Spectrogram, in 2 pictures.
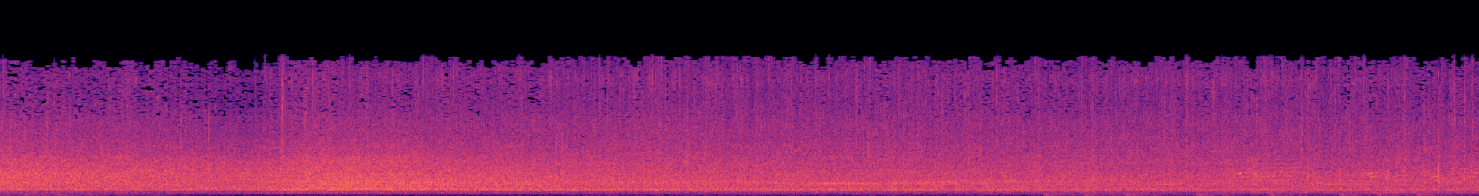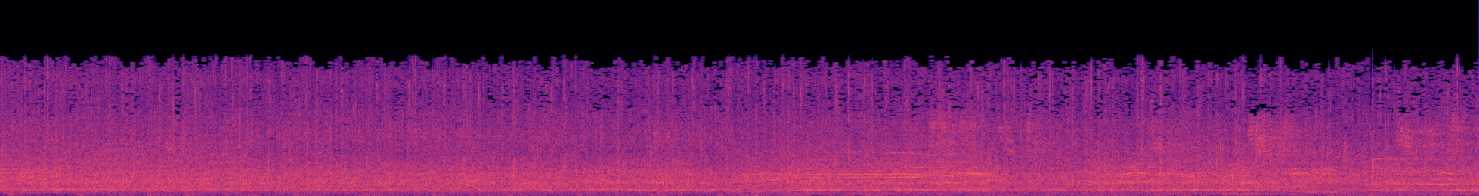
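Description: Young men shout and whoop with excitement close by.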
